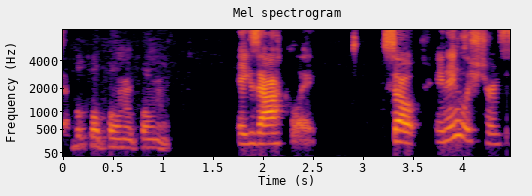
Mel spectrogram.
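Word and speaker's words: Hoʻoponopono: How do you pronounce it? Ho'oponopono.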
